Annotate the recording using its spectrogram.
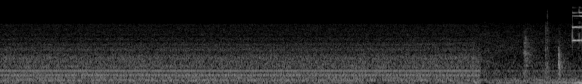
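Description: A portable power unit hums with a steady tone.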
